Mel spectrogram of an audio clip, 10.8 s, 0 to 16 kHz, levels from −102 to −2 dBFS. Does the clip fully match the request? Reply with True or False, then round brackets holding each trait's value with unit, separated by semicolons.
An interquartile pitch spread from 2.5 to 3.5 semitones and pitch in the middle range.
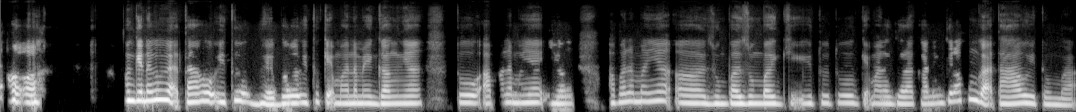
False (2.9 semitones; 205 Hz)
